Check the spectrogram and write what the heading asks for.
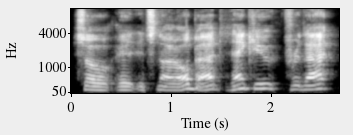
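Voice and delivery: put-on high, loud little-girl call; tiny girl yelling out. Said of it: "and she yells out".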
